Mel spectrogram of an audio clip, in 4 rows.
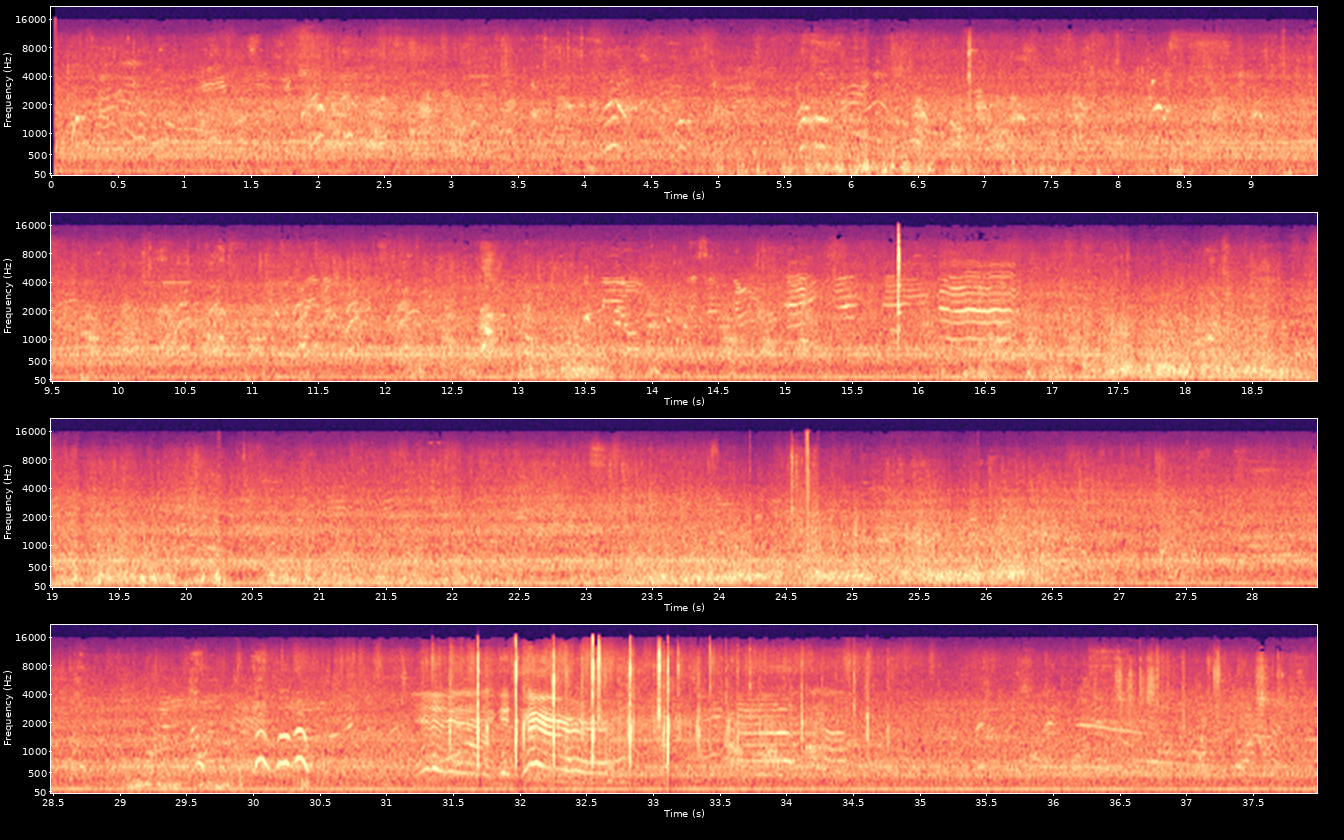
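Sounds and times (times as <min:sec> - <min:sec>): steady low hum: 0:00.0 - 0:37.9
wind rumbling on microphone: 0:00.0 - 0:37.9.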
